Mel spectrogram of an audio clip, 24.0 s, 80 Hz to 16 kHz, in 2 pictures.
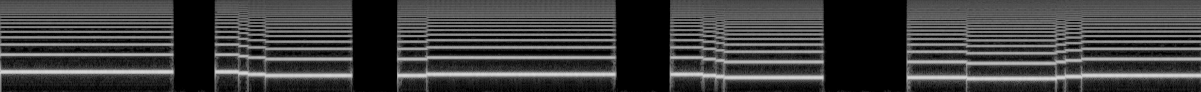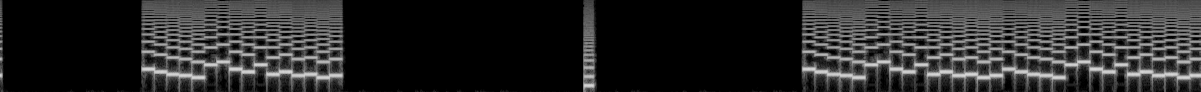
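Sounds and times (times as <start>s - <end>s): buzzy synthesizer notes: 20.0s - 24.0s.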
